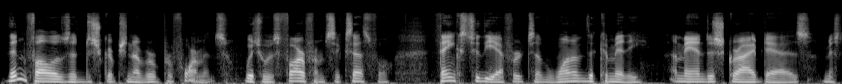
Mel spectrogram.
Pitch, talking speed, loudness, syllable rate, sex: 125 Hz, 185 wpm, -19 LUFS, 5.3 syllables/s, male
